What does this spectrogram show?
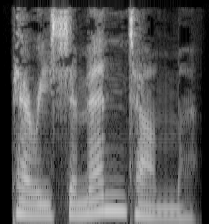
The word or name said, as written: pericementum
